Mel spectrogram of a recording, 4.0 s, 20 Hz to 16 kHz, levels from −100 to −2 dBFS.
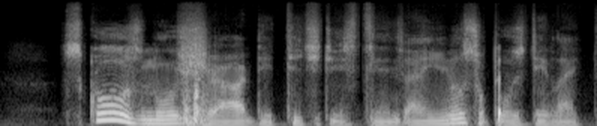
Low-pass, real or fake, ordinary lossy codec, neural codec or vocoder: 14.4 kHz; fake; AAC, 64 kbps; codec, 44.1 kHz, 2.6 kbps, SNAC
